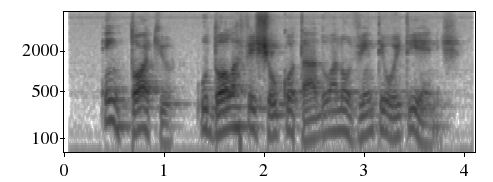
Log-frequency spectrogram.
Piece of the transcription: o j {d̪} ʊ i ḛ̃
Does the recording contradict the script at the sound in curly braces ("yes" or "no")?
yes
